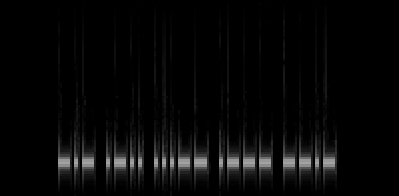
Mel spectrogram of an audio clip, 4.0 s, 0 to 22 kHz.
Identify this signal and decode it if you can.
Morse code, heard as a keyed tone, about 32 wpm, 700 Hz. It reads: KL3JQ
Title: USA Call Signs - 5 Characters - Repeated 2x - 30wpm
